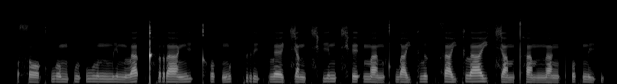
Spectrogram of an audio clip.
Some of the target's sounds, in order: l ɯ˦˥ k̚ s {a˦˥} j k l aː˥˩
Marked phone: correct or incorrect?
correct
